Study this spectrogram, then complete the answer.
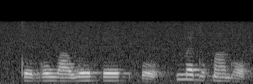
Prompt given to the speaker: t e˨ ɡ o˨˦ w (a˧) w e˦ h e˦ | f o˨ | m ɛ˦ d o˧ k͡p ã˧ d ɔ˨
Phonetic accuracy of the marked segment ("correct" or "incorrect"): correct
